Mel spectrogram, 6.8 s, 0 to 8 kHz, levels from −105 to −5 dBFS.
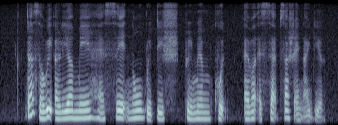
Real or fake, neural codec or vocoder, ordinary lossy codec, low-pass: real; none; none; 7.2 kHz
